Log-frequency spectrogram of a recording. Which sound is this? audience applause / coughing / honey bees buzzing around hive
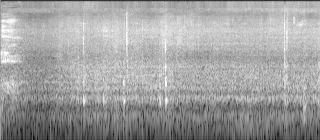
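honey bees buzzing around hive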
